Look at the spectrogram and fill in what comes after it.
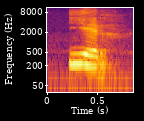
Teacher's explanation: Lo ideal serían 2 sílabas, pero quedaría reducida en una sola.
